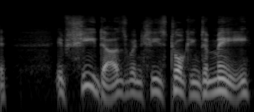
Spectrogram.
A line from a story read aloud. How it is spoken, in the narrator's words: said Harry bitterly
